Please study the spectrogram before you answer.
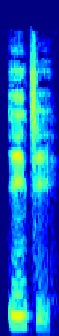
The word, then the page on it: iñci: apatani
